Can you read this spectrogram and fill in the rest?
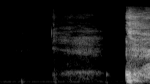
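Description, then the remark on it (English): Throat clearing by a woman, a raspy rumbling burst of about half a second, followed by a short pause and then a loud, harsh cough, with no talking. “… is over there coughing and clearing out some passages.”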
